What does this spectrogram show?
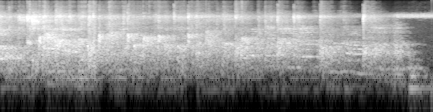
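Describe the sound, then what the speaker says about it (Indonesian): A classroom of students clapping their hands together, a dense steady patter of many hands at moderate distance that fades toward the end, with faint voices mixed underneath. "Oke, tepuk tangan dulu."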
